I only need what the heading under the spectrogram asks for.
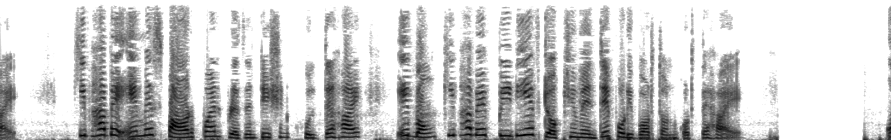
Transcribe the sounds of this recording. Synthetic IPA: e | kibʱabeʔemespaoaɾpɔjeɳʈ̚pɾed͡ʑeɳʈeʃonkʰult̪eɦɔeeboŋkibʱabepiɖiefɖɔkʰjumenʈepoɾiboɾt̪onkoɾt̪eɦɔe | o

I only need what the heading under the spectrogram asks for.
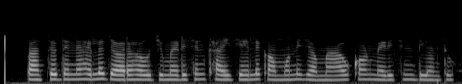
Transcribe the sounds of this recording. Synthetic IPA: pãsɔd̪inɔɦelɔd͡ʒɔɾɔɦewt͡ʃimeɽisinkʰajd͡ʒiɦelekɔmunid͡ʒɔmaːwkɔɳmeɽisind̪iɔnt̪u

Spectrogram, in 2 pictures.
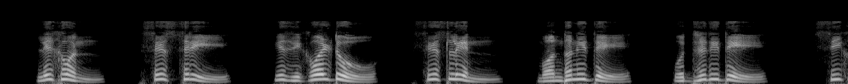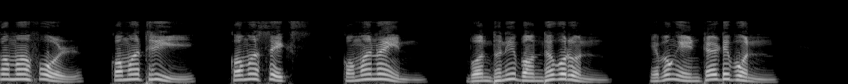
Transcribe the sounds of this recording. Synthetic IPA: lekʰun | sist̪ʰɾi | izikwalʈu | sislin | bɔnd̪ʱɔnit̪̬e | ud̪ɾit̪it̪̬e | sikɔmapʰoɾ | kɔmat̪ʰɾi | kɔmasiks | kɔmanajn | bɔnd̪ʱɔnibɔnd̪ʱɔkɔɾun | ebɔŋiɳʈaɾʈipun

